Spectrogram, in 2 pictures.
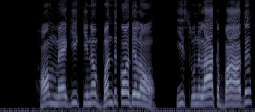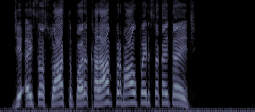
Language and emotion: Maithili, fearful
